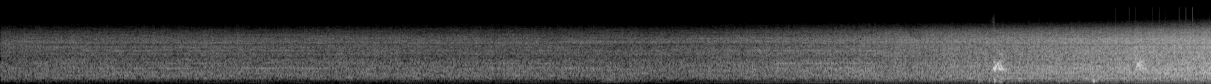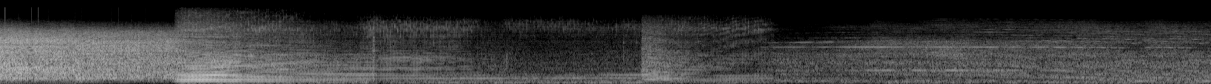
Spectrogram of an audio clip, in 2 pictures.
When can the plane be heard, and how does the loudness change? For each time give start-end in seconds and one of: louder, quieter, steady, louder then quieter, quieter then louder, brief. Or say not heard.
0.0-24.1 louder then quieter.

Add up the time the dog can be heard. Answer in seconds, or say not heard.
2 s.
